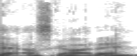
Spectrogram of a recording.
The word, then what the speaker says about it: Asghari: In Norwegian, I would say Asghari. – But in English, you say A is Gari.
